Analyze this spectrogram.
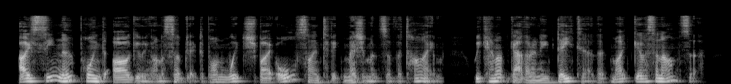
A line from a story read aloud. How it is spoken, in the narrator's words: replied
